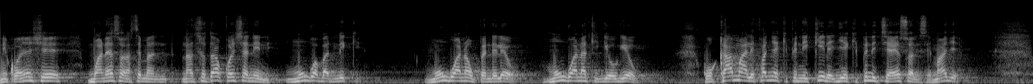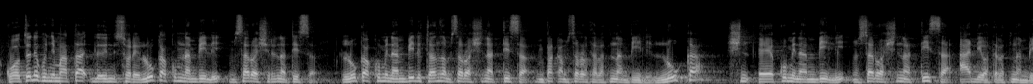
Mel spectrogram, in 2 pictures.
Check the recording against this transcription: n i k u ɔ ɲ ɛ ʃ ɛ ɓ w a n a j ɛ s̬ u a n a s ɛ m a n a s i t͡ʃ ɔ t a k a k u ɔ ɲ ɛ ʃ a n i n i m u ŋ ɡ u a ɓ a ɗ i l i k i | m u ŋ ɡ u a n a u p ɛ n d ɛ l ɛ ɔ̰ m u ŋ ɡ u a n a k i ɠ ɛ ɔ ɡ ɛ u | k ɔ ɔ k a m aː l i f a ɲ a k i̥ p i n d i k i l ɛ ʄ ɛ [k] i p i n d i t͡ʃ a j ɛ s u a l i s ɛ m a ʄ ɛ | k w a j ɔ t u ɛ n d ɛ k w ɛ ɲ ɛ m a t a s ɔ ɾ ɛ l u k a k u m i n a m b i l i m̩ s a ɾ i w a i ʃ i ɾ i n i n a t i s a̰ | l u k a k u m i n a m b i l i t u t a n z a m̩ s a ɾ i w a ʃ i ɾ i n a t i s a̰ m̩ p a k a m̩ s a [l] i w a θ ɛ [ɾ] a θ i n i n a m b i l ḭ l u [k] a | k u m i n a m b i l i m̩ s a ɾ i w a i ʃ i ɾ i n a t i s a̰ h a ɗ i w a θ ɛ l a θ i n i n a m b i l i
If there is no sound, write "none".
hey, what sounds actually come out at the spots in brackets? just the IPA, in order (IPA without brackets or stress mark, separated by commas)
k, ɾ, l, k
